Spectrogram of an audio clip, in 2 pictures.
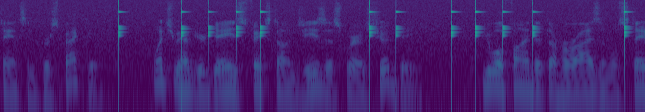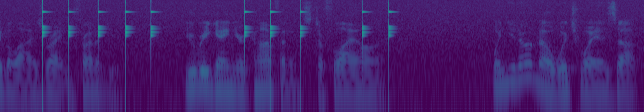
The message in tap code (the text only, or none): DIEM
